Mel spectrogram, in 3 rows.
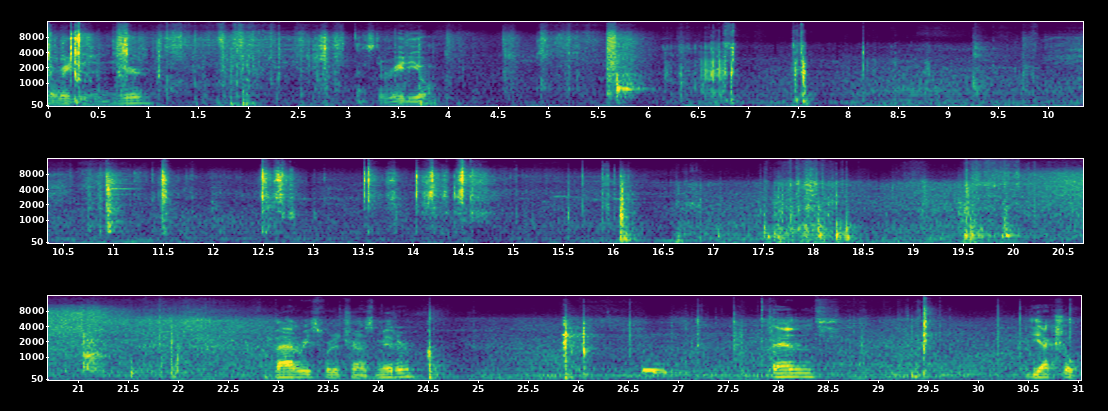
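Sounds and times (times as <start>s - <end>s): packaging rustling: 0.0s - 3.2s.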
